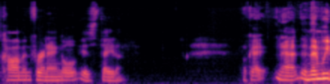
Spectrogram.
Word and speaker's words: theta: the Greek letter Theta right that's how you pronounce it Theta and you sometimes we use different variables but that's the most common for an angle is Theta okay now and then we Define okay we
